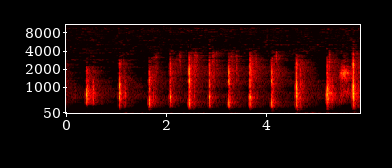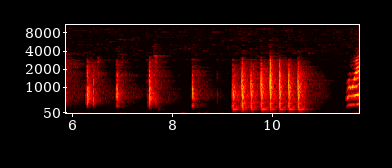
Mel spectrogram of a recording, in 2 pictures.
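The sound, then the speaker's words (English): A long run of steady, firm knocks on Teal Travis's door at the end of the upstairs hall above a bar, clear, about two per second, followed by a short burst of muffled, voice-like sound near the end. “Open the door, Teal.”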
